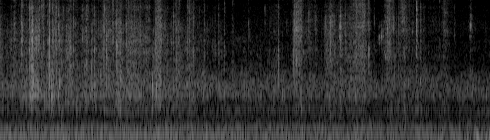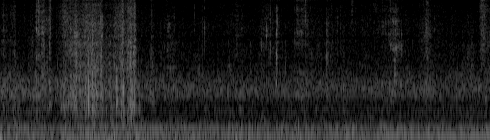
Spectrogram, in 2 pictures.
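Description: Paper taco wrappers rustling and crinkling in the hands, with chewing, over a steady low hum. The crinkling comes in short patches, busiest just after the start and again about six seconds in.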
